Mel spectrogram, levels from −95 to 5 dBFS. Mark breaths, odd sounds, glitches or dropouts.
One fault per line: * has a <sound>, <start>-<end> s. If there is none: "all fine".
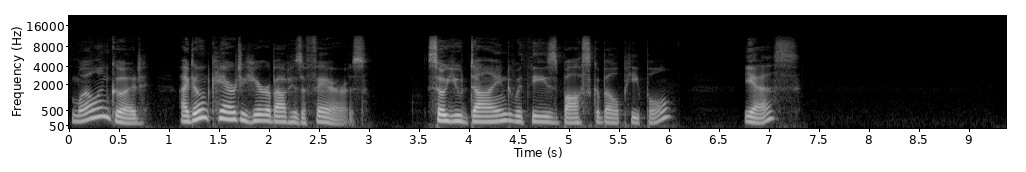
all fine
